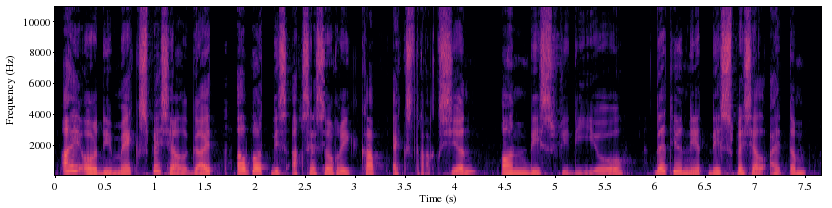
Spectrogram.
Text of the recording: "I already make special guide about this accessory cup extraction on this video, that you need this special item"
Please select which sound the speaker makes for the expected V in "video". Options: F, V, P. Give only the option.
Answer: F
